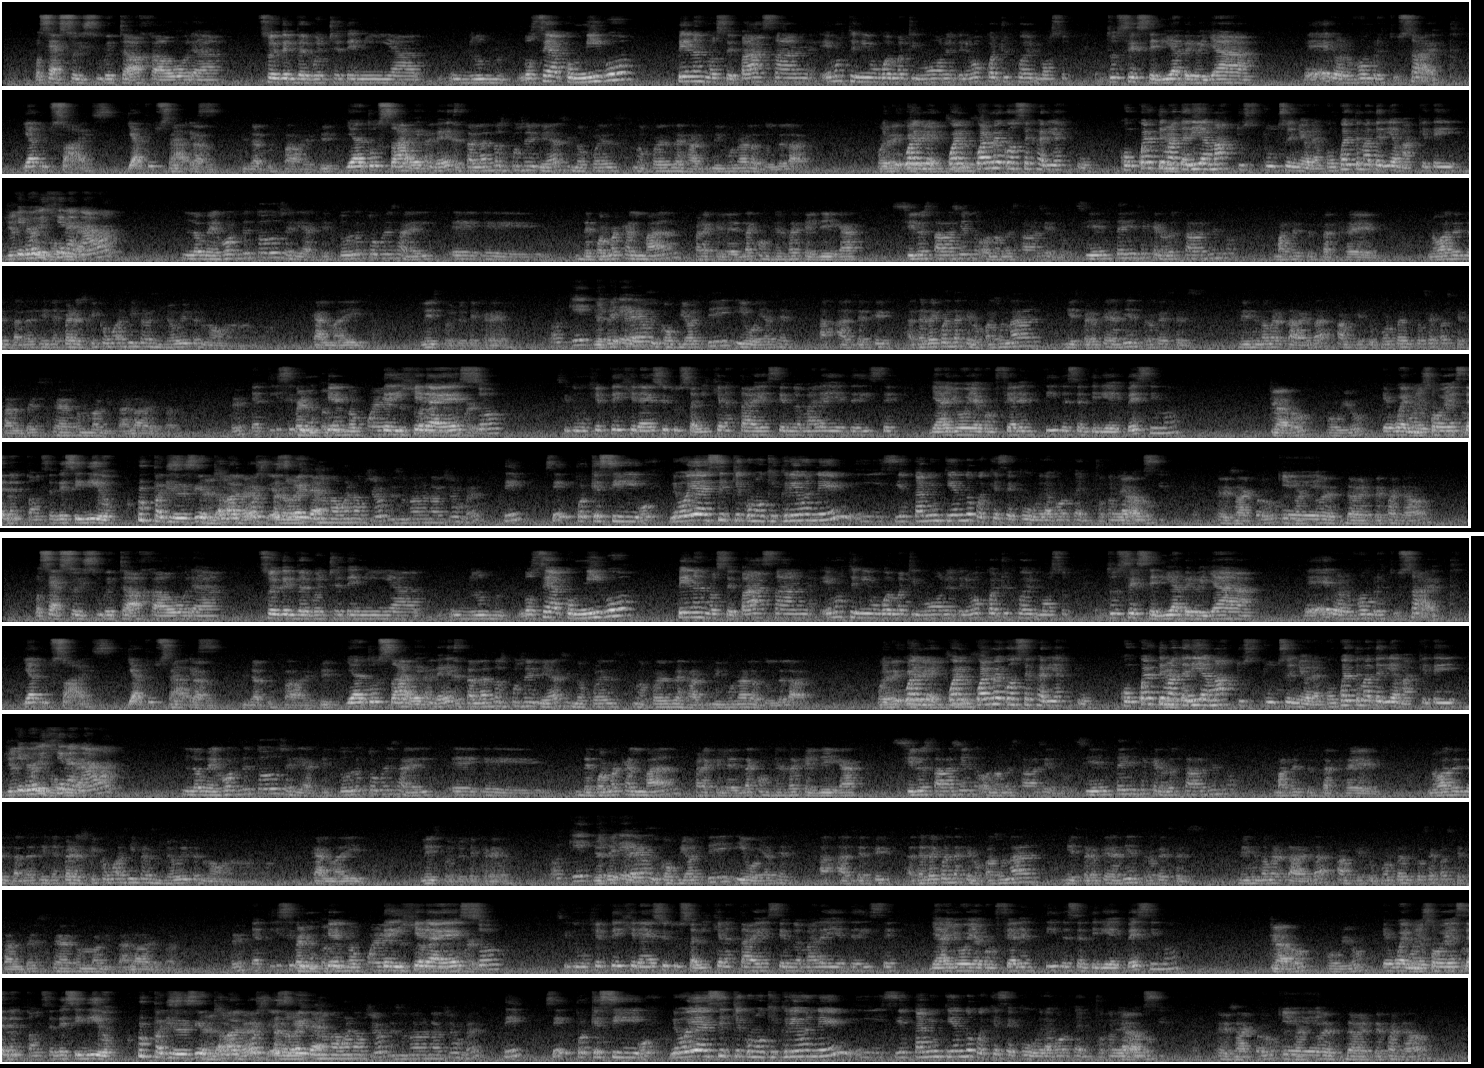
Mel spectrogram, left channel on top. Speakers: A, on the left; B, on the right.
A: o sea, soy súper trabajadora, soy del verbo entretenida, l- o sea, conmigo penas no se pasan, hemos tenido un buen matrimonio, tenemos cuatro hijos hermosos, entonces sería, pero ya, pero los hombres tú sabes, po, ya tú sabes, ya tú sabes,
B: Sí, claro, y ya tú sabes, sí.
A: ya tú sabes,
B: Pues es-
A: ¿ves?
B: están las dos posibilidades y no puedes, no puedes dejar ninguna de las dos de lado. Puede
A: ¿Y tú
B: que
A: cuál me,
B: él
A: cuál,
B: sí lo es.
A: cuál me aconsejarías tú? ¿Con cuál te
B: Listo.
A: mataría más tu, tu señora? ¿Con cuál te mataría más? ¿Que te,
B: Yo
A: que
B: te
A: no
B: digo,
A: dijera
B: mira,
A: nada?
B: lo mejor de todo sería que tú lo tomes a él eh, eh, de forma calmada para que le des la confianza que él diga si lo estaba haciendo o no lo estaba haciendo. Si él te dice que no lo estaba haciendo, vas a intentar creer. No vas a intentar decirle, pero es que, ¿cómo así? Pero si yo vi, pero no, no, no, no. no". Calmadita. Listo, yo te creo.
A: Ok,
B: Yo
A: te
B: te
A: creo.
B: creo y confío en ti y voy a hacer, a- a hacer que, hacer de cuenta que no pasó nada y espero que sea así, espero que estés diciéndome la verdad, aunque tú por dentro sepas que tal vez sea solo la mitad de la verdad, ¿sí?
A: Y a ti, si
B: Pero
A: tu mujer
B: entonces no puedes
A: te dijera
B: entrar en
A: eso,
B: ese juego.
A: si tu mujer te dijera eso y tú sabís que la estabas haciendo de mala y ella te dice, ya yo voy a confiar en ti, te sentirías pésimo.
B: Claro, obvio,
A: Que bueno,
B: obvio
A: eso
B: porque
A: voy
B: entonces
A: a hacer entonces, decidido, <laughs> para que se sienta
B: eso,
A: mal
B: ¿ves?
A: por si
B: Pero
A: eso
B: ves
A: era.
B: que es una buena opción, es una buena opción, ¿ves?
A: Sí, sí, porque si
B: Po-
A: le voy a decir que como que creo en él y si está mintiendo, pues que se pudra por dentro con
B: claro,
A: la conciencia.
B: exacto,
A: Porque
B: exacto, de, de haberte fallado.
